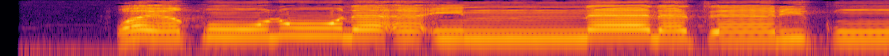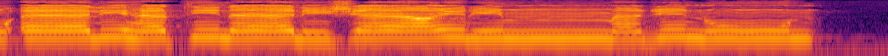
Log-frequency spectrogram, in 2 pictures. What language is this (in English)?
Arabic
